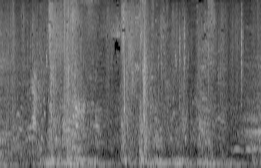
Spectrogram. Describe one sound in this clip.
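Sword blows swish and clash in a fight.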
